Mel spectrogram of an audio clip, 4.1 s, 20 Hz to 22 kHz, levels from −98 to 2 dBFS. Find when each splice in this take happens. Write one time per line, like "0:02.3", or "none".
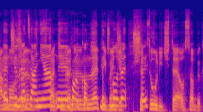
0:01.4

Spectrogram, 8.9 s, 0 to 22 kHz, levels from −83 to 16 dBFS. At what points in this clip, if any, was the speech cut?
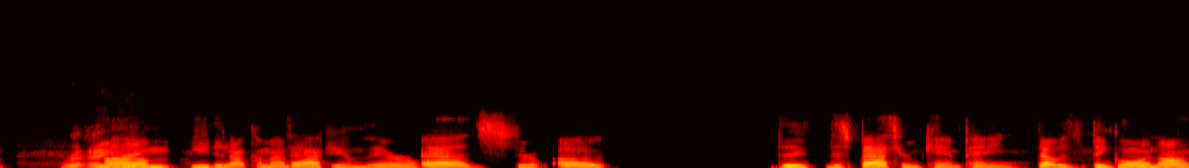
0:01.4
0:02.1
0:03.1
0:04.1
0:06.1
0:07.7

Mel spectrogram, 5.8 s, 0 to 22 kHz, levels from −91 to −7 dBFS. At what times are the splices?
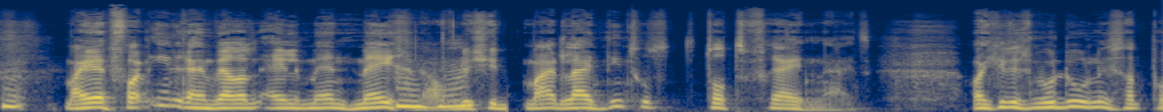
0:02.5

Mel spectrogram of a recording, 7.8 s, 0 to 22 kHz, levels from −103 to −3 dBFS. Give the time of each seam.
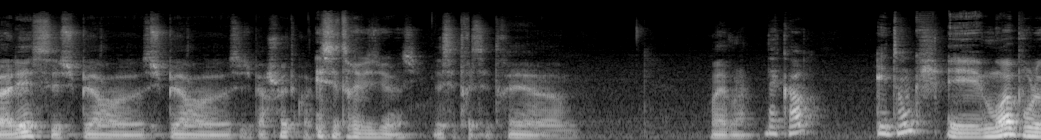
0:01.1
0:03.5
0:05.7

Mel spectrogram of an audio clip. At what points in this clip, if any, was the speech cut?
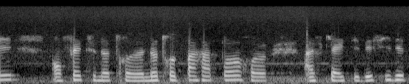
0:01.8

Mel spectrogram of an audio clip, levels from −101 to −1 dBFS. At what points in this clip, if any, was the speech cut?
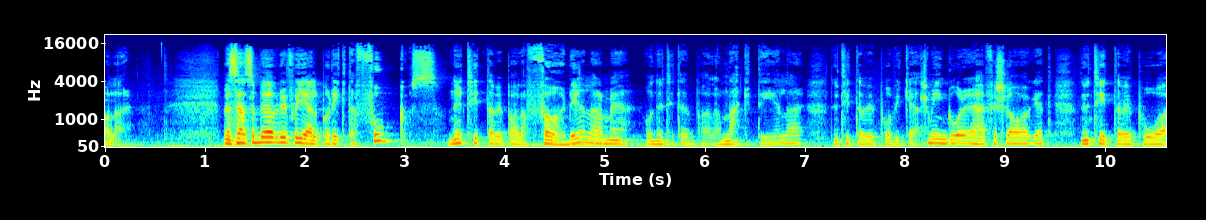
0:08.2

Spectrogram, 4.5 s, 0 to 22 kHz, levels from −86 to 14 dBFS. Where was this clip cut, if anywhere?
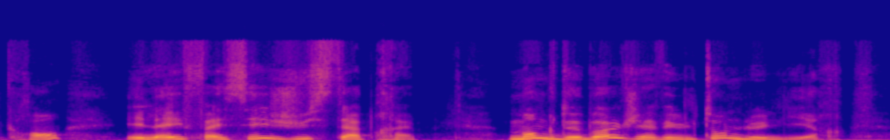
none

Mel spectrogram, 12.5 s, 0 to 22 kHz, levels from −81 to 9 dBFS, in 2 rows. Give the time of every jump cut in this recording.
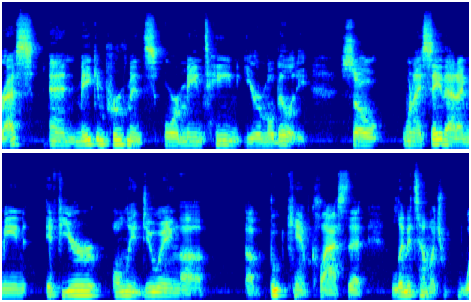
0:08.6

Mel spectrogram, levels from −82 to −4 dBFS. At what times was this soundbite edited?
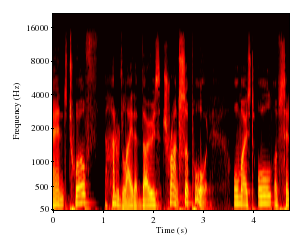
0:01.4
0:02.2
0:02.5

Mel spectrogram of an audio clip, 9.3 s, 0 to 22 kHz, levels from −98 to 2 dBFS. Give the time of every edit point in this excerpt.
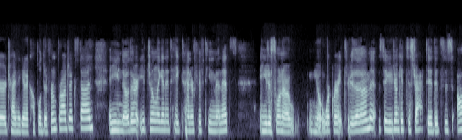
none

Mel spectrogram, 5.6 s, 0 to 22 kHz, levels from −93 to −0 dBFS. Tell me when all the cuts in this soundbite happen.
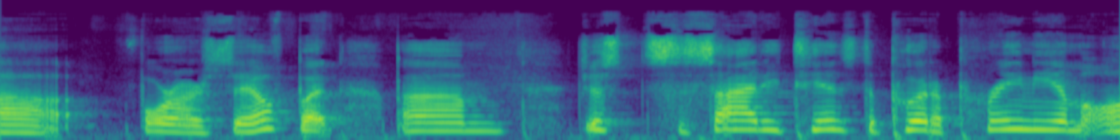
0:02.0

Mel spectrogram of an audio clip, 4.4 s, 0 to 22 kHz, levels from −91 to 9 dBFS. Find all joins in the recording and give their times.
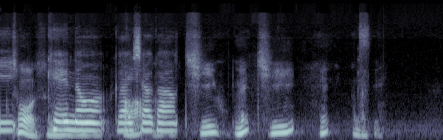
0:01.1
0:01.8
0:03.4

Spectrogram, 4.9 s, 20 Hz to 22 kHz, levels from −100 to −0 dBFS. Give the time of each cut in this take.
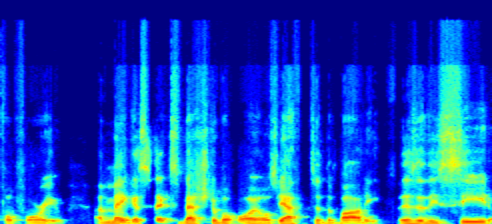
0:02.8
0:03.9

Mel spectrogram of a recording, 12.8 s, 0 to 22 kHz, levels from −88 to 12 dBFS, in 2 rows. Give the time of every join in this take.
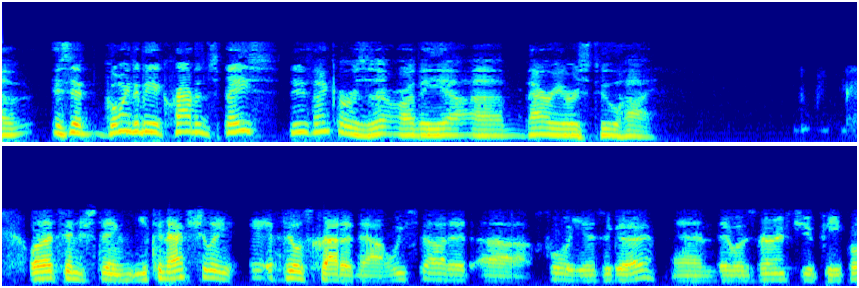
0:08.7

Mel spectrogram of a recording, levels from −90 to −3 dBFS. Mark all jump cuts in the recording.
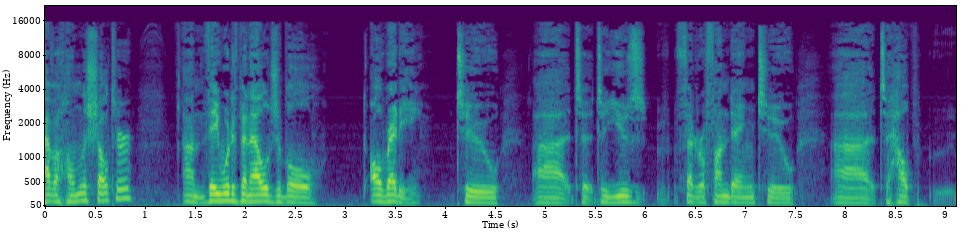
none

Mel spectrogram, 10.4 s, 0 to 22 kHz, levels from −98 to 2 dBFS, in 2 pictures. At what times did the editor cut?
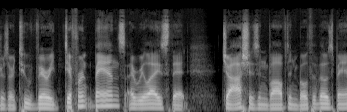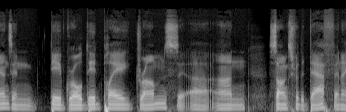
none

